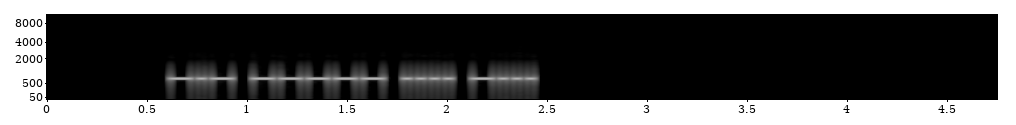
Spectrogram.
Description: Morse code, heard as a keyed tone, about 34 wpm, 700 Hz. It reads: K0HB
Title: Call Signs - 35wpm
